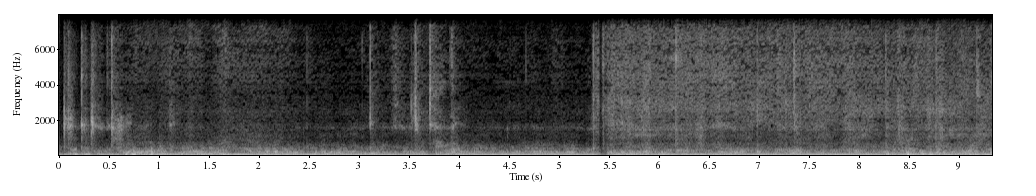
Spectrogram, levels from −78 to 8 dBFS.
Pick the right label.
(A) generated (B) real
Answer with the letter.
A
